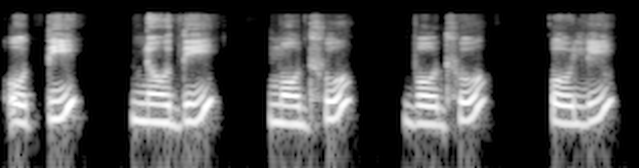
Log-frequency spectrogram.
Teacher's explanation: শব্দের শুরুতে যদি অধনি থাকে তারপর যদি রসইকার থাকে তাহলে অ এর উচ্চারণ হবে ও এর মত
